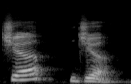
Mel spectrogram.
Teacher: Affricates, we have 2 affricates, ch, j. Complete closure, slow release.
